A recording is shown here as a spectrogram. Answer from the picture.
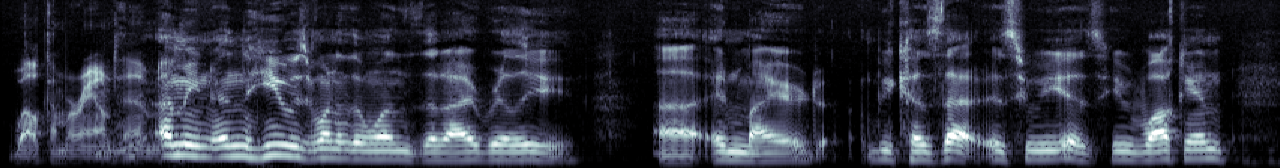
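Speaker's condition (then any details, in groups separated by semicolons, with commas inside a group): Cerebral palsy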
